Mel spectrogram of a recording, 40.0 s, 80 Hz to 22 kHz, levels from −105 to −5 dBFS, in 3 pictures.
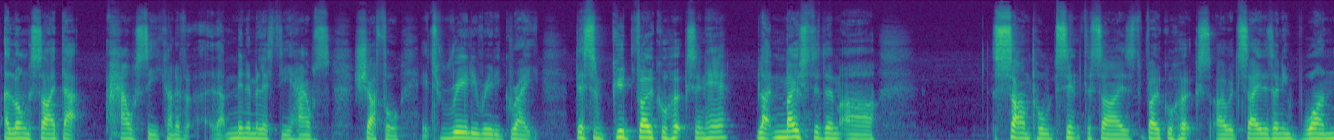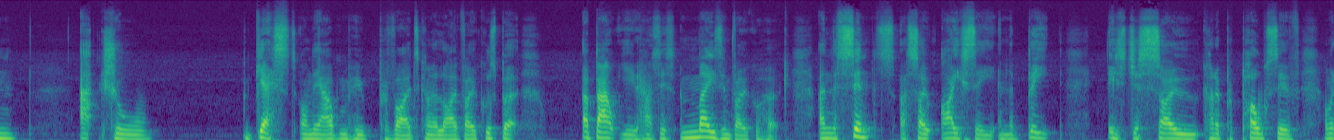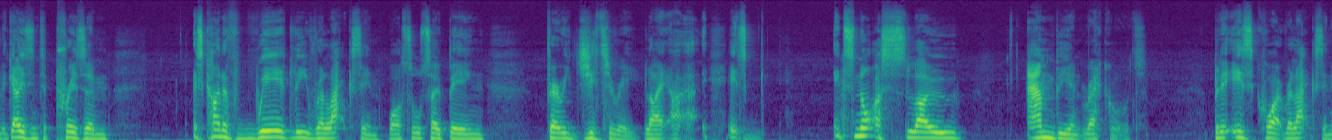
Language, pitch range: English, 120-145 Hz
